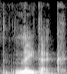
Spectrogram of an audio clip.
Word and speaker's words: LaTeX: So, first of all I recently discovered this is pronounced LA-TEK.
